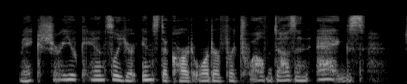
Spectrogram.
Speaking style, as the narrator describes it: she whispered loudly

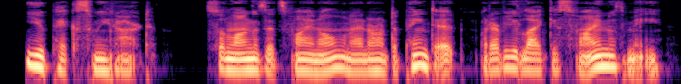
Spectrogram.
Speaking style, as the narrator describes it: Dale had said

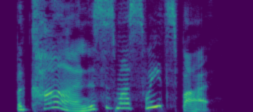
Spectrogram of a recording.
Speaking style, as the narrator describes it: pleaded

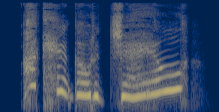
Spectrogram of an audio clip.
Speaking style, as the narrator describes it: Reed wailed

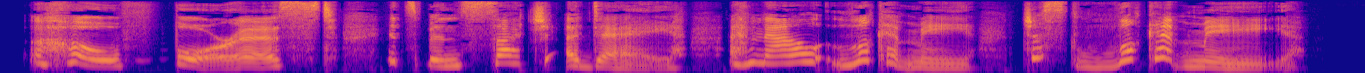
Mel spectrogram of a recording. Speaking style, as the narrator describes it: she whined

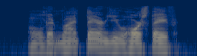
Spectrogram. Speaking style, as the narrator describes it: Hunter bellowed

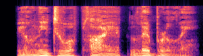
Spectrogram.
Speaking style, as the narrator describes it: Azrael said tightly

